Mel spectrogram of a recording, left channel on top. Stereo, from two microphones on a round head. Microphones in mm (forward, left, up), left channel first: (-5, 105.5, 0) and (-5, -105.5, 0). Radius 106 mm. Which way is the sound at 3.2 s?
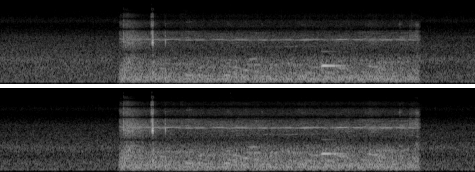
10° left (ahead or behind).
